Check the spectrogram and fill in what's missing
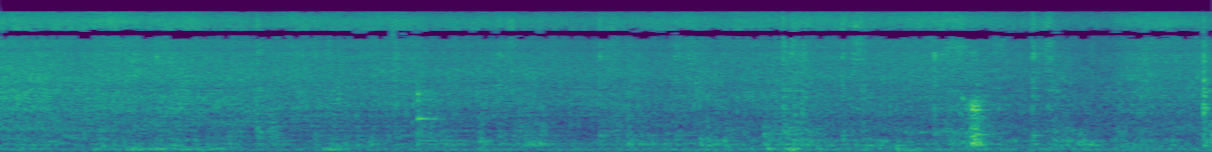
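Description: Onions frying in a pan, a steady loud sizzle and hiss with occasional stirring scrapes, continuous throughout and with no talking.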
